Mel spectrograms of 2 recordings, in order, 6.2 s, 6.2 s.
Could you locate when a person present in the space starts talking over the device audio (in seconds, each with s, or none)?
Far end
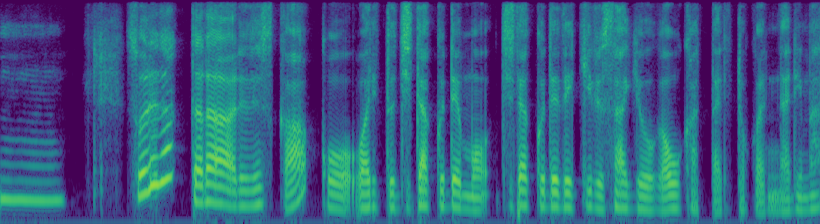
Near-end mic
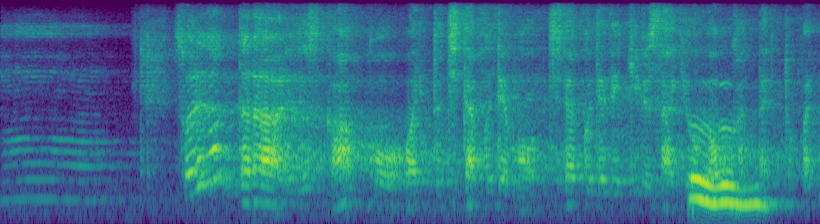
5.2 s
